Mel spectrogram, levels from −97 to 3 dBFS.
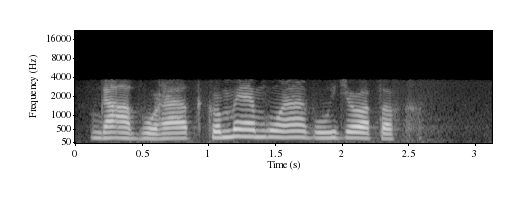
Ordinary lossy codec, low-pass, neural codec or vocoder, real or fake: none; 3.6 kHz; codec, 16 kHz in and 24 kHz out, 0.6 kbps, FocalCodec, streaming, 2048 codes; fake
